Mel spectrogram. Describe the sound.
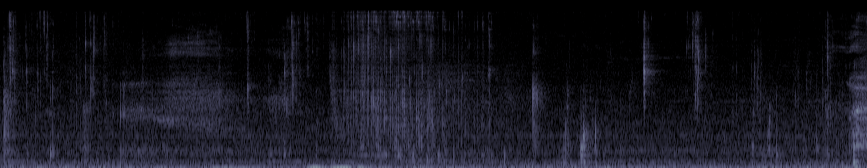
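Someone bites into and chews breaded, butter-fried herring, giving soft, quiet crunches and wet chewing sounds, with no talk over them.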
